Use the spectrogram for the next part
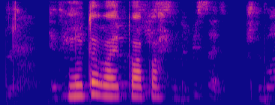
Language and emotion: Russian, neutral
